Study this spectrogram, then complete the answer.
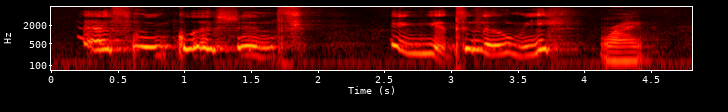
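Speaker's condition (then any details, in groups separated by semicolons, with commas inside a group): Athetoid quadriplegic cerebral palsy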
